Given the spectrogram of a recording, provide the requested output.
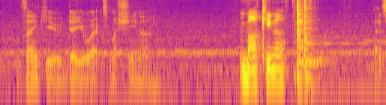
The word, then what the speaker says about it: Machina: Machina. That's how you pronounce it.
